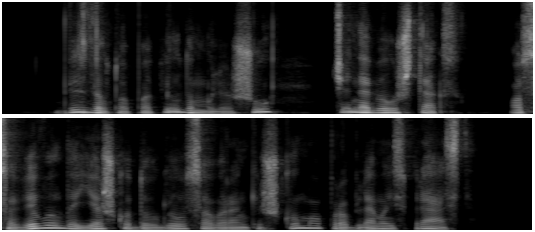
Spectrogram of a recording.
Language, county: Lithuanian, Klaipėda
